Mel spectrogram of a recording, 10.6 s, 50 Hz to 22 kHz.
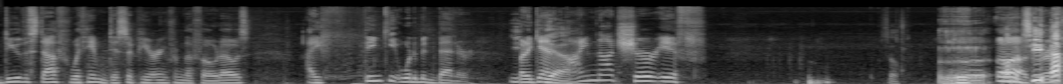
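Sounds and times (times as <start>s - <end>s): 
speech: 0.0s - 7.1s, 8.8s - 10.6s
faint shuffling: 0.9s - 8.2s
loud raspy burp: 9.4s - 10.2s.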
